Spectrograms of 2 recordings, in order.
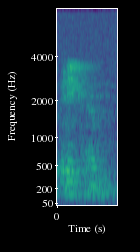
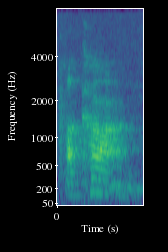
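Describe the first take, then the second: First: The name is said the common English way. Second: The name is said the Hebrew way. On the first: "some people pronounce it Achan" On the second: "in the Hebrew it is pronounced Achan"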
